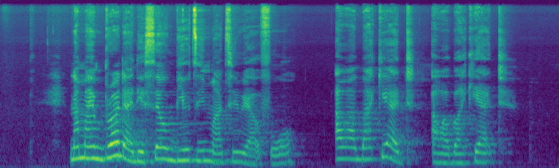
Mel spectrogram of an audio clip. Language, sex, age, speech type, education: Nigerian Pidgin, female, 15-29, spontaneous, tertiary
